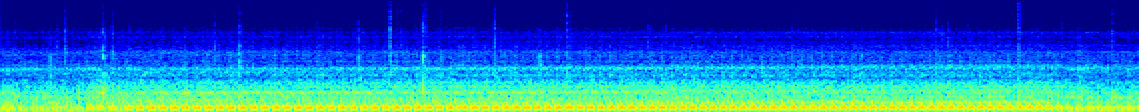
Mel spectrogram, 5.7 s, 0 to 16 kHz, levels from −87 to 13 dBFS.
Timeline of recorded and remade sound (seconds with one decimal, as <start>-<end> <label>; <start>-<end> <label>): 0.0-5.7 recorded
